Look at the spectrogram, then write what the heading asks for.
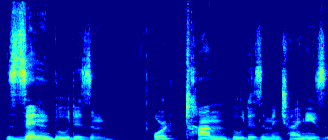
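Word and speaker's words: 禪: called Zen Buddhism or tun Buddhism in Chinese Zen is actually the Japanese pronunciation of the same word tun in Chinese and at this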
